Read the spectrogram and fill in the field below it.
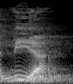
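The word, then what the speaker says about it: Leah: Hay una mujer de nombre Lea, creo que se pronuncia Lía, L-E-A-H.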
